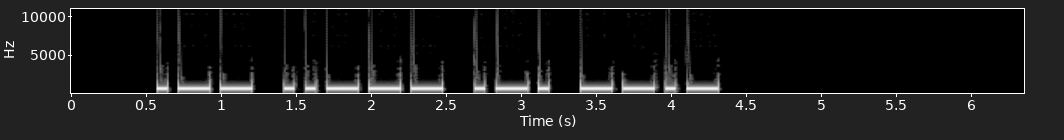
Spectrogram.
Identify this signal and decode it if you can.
Morse code, heard as a keyed tone, about 17 wpm, 700 Hz. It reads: W2RQ
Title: Call Signs Repeated 2x - 17wpm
